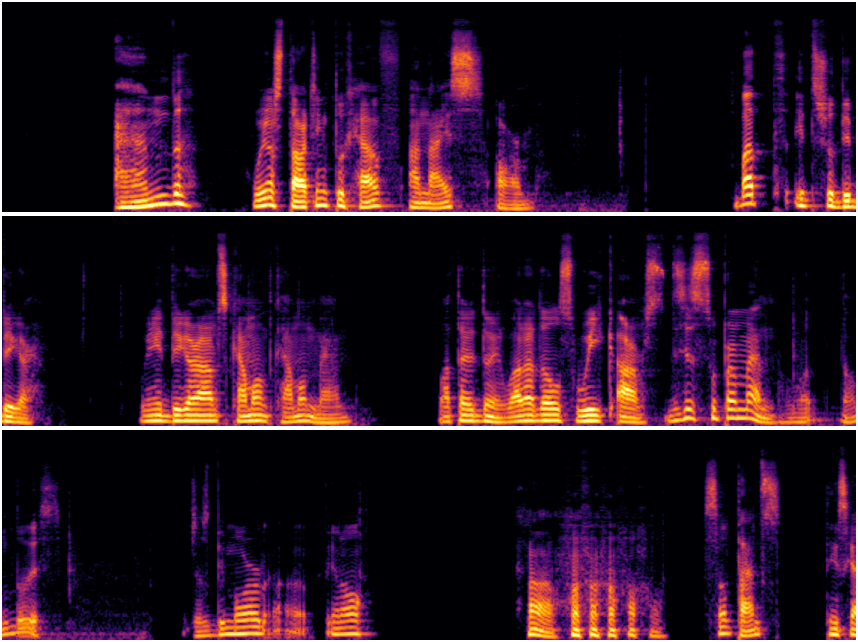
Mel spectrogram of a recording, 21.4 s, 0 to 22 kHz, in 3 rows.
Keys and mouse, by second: 15.6 2, 19.6 2.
